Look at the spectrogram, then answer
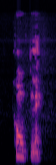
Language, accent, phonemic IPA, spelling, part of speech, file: French, Canada, /kɔ̃.plɛ/, complais, verb, LL-Q150 (fra)-complais.wav
- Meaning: inflection of complaire: 1. first/second-person singular present indicative 2. second-person singular present imperative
